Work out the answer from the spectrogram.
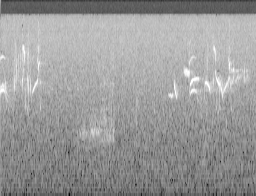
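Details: Blue-and-white flycatcher in mountain forest at Matsunoyama Onsen, Japan: clear, high whistled notes and short slurred phrases come in two bursts, separated by a quiet gap with a faint lower warble, over soft background hiss.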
